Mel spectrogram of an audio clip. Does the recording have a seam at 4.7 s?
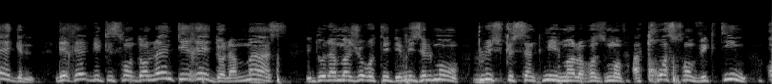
yes; 2 cuts; at 4.7 s, 6.2 s

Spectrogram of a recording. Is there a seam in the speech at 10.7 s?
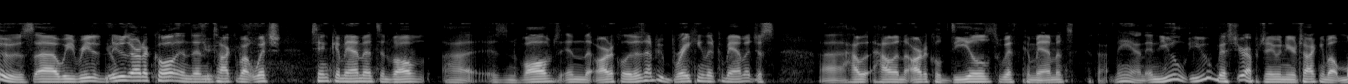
yes; 1 cut; at 10.7 s

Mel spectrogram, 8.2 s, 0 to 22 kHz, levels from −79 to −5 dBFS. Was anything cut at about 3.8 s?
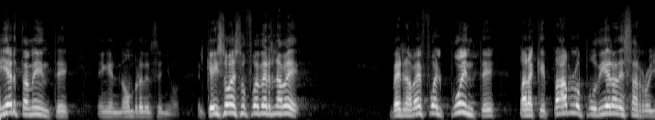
no; 0 cuts

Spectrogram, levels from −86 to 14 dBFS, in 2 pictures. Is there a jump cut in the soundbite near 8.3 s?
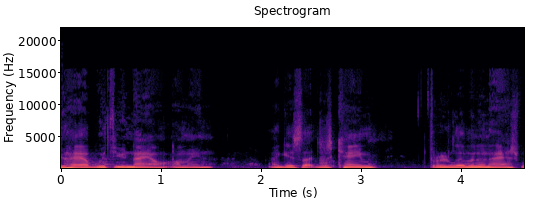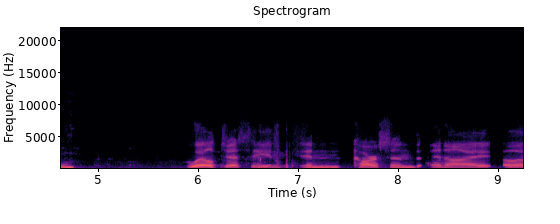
yes; 1 cut; at 8.3 s

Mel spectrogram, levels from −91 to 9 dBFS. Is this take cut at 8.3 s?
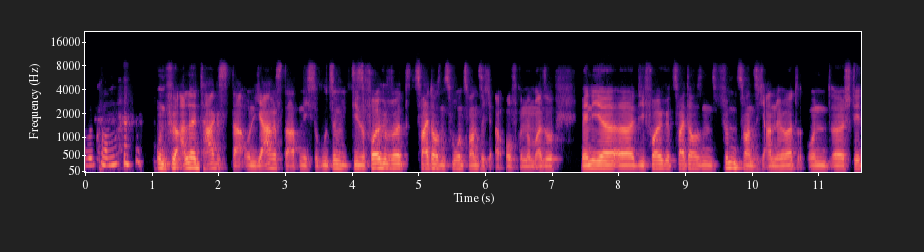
no; 1 cut; at 1.7 s

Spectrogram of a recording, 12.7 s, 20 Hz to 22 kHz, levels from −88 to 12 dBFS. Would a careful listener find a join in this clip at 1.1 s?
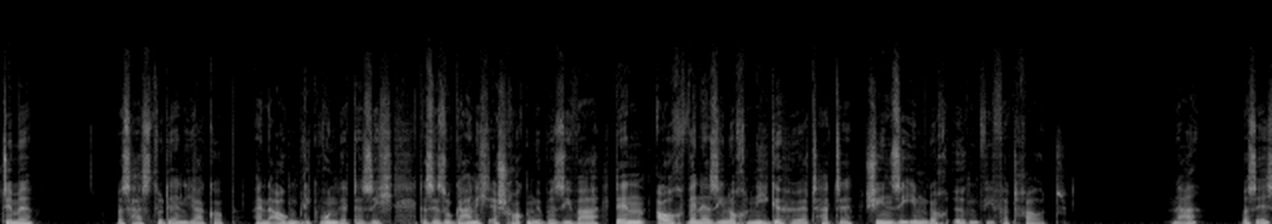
no; 3 cuts; at 2.5 s, 6.1 s, 8.6 s

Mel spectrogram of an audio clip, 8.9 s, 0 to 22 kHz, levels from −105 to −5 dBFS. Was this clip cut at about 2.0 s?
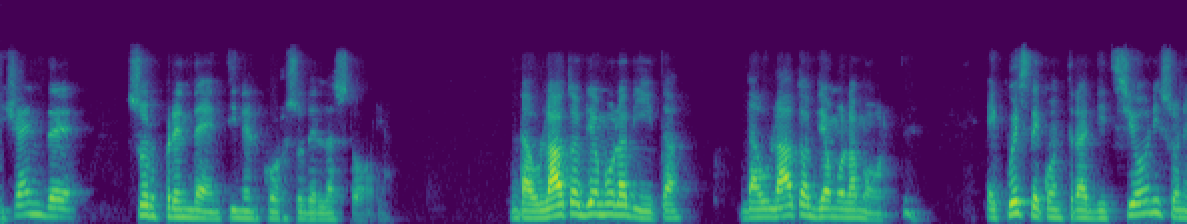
no; 1 cut; at 3.6 s

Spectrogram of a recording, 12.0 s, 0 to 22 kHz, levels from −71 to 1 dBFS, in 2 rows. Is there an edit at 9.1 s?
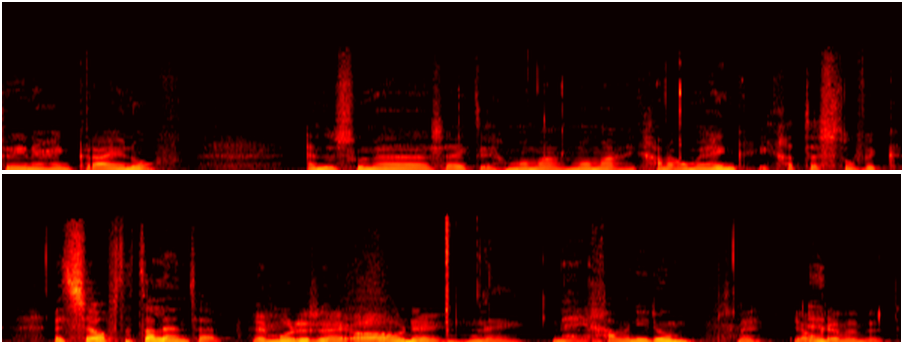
no; 0 cuts

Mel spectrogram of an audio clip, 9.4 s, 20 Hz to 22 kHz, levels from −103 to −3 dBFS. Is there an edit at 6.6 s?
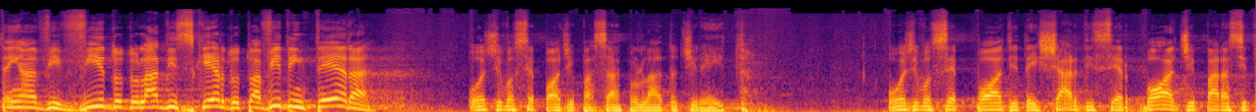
no; 1 cut; at 3.4 s

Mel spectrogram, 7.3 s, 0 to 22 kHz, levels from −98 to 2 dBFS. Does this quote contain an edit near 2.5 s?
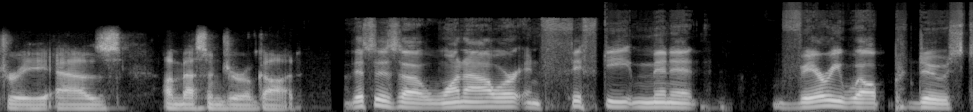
yes; 1 cut; at 2.5 s

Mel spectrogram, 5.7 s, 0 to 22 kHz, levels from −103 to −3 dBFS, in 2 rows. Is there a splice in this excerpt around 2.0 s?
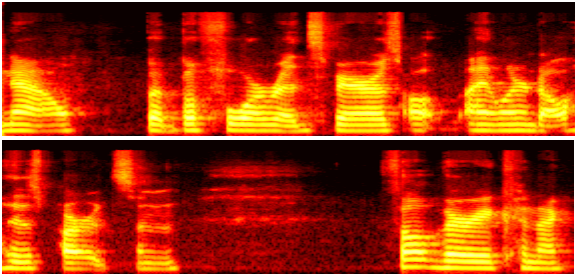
yes; 1 cut; at 2.0 s

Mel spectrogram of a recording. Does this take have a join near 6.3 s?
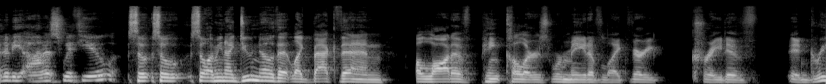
no; 1 cut; at 1.2 s

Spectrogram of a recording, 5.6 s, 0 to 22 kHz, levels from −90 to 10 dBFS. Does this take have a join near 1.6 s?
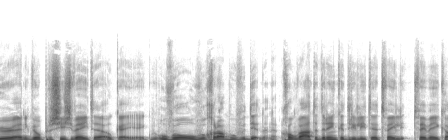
no; 0 cuts

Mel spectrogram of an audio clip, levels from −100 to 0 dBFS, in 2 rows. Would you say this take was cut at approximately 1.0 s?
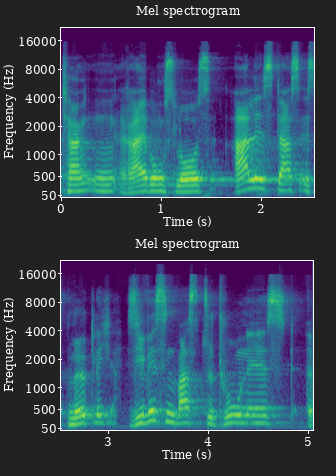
no; 1 cut; at 3.1 s

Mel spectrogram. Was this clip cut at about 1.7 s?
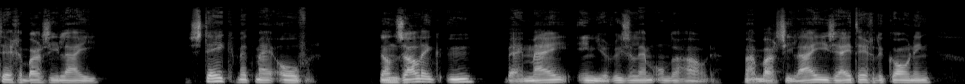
no; 1 cut; at 7.3 s

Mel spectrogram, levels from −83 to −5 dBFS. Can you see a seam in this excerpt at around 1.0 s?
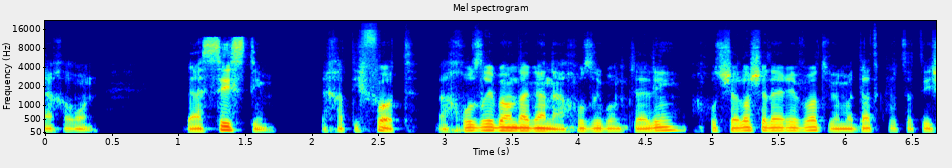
no; 1 cut; at 2.9 s

